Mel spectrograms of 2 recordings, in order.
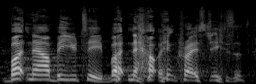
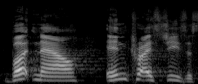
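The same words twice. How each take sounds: First: Cracking up through the verse; laughing. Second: Said in the usual way. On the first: Real, not acted. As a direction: laugh while reading it. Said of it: "I'm sorry, I'm a mess".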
